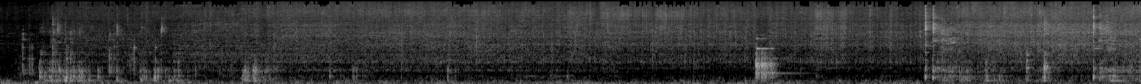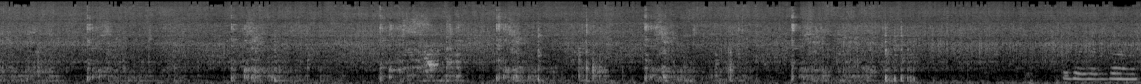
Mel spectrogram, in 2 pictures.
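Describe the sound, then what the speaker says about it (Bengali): Diced papaya and shrimp fry in a pan with a constant loud sizzle, broken by irregular scraping and stirring knocks, with no talking. "লবণ দিয়ে দেবো এটা একটু ভালো করে ভেজে নেব"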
